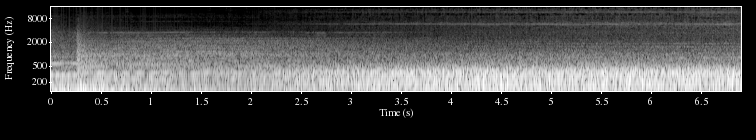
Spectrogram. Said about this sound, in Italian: Intorno alle 15:11 del pomeriggio del 23 agosto 2023, un jet privato modello Embraer Legacy 600 sta solcando i cieli dell'Oblast di Tver, nella Russia occidentale, un territorio pianeggiante intorno alle sorgenti del Volga, denso di paludi, laghi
